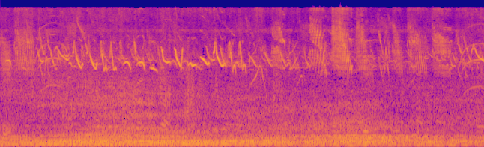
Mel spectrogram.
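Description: Caged towa-towa seed finches singing in a song contest: a fast, unbroken string of short, high chirps, many dropping in pitch, over a low murmur of background voices.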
